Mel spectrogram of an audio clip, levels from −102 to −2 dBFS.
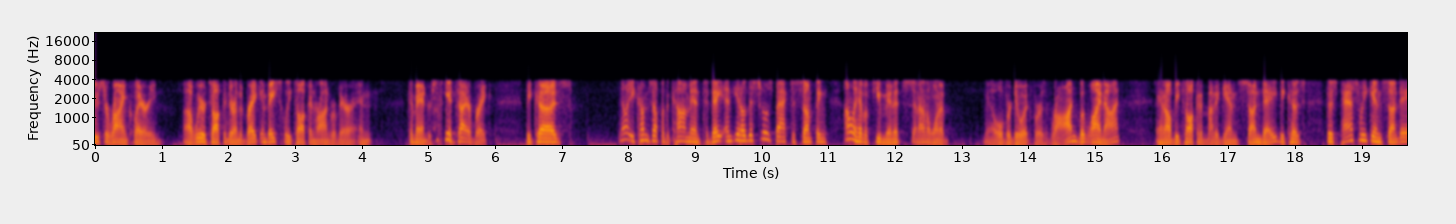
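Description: Across the whole recording the speech carries a buzzy, gravelly roughness, with a dull, band-limited top that stops around 4 kHz. This is the GSM full-rate codec, and its damage is plainly audible. The codec rebuilds the voice from a vocal-tract model fed with a sparse pulse excitation that keeps only one sample in three. That coarse excitation gives the grainy buzz, and the character points to the 13 kbps full-rate mode.

From 16.64 to 16.76 s, just after "I'll be talking", the sound briefly locks into a rough, metallic ring. These are lost GSM frames. The decoder had no valid data for that stretch, so it reused the parameters from the last good frame. The short length fits roughly three missing frames, about 60 ms of audio.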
